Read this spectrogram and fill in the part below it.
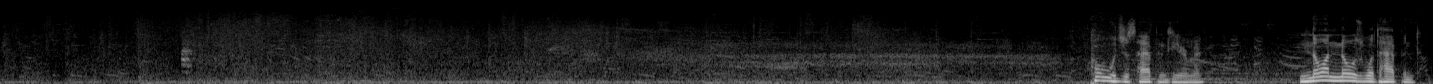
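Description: Game spell effects whoosh and crackle during a battle.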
